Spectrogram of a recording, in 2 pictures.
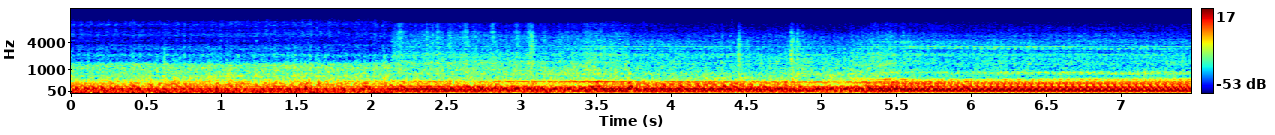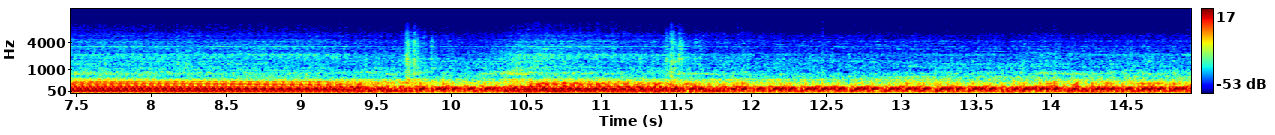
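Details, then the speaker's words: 2011 Harley-Davidson Road Glide CVO with partially gutted exhaust, on a ride: a deep lumpy uneven exhaust throb with wind and road noise, sounding like it runs on one cylinder. Cause not identified. "Sounds like it's running on one cylinder. Well, I can't say I like that exhaust note, that's for sure. Sounds like dog shit."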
